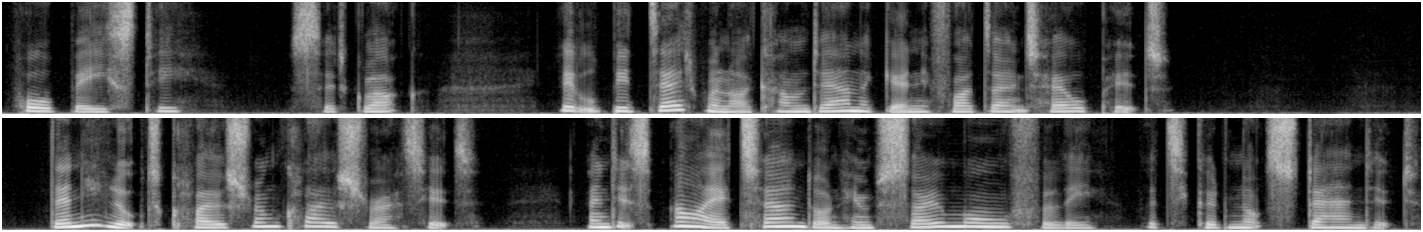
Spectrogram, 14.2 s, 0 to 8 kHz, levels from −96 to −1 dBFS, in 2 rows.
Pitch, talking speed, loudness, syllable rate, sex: 230 Hz, 165 wpm, -18 LUFS, 4.4 syllables/s, female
